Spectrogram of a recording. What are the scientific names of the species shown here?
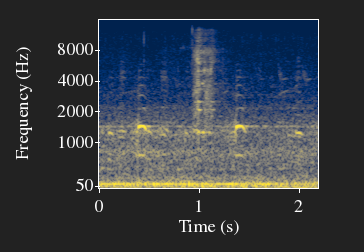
Spinus tristis, Branta canadensis, Quiscalus quiscula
